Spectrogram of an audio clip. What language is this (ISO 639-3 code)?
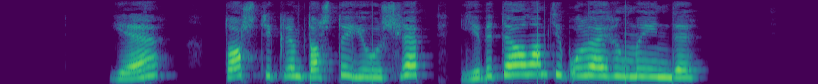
bak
